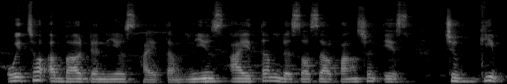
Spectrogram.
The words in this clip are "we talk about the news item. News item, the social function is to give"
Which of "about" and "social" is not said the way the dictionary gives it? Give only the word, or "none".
social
